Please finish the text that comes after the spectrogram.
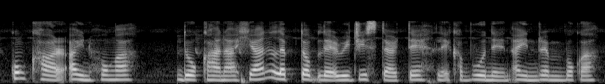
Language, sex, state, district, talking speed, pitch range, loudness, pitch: Mizo, female, Mizoram, Aizawl, 190 wpm, 200-220 Hz, -18 LUFS, 210 Hz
